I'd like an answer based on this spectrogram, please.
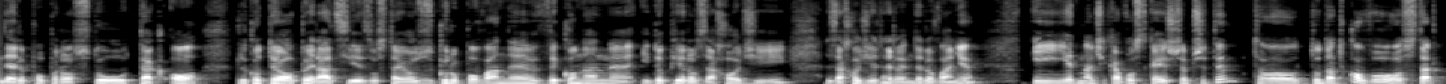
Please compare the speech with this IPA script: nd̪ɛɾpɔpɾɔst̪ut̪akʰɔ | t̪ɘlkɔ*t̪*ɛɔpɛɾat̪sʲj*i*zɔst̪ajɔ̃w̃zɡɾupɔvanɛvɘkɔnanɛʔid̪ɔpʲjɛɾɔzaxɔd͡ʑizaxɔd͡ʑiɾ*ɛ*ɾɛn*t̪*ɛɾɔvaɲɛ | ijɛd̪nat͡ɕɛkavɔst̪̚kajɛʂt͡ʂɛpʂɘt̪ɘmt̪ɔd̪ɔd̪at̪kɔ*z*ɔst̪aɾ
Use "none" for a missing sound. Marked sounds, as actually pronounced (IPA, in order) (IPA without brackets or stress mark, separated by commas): t̪, ɛ, ɛ, d̪, v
